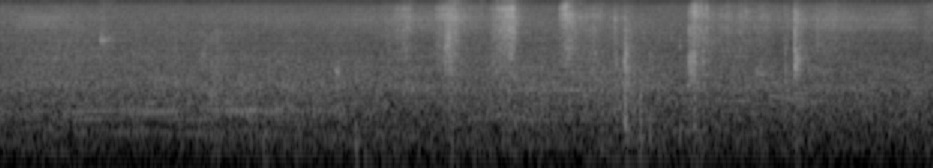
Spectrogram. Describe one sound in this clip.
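A ruler slides across paper.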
